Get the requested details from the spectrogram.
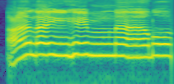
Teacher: Ya sukun sebelumnya kasrah mad lin ya alaihim mim sun nun apa izhar syafawi bibirnya rapat dan ditekan narum nun tipis na ru tebal tanwin kemudian mim idgham bighunah berarti bibirnya rapat dan ditekan juga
